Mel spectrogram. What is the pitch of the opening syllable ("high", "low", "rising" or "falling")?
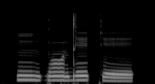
low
